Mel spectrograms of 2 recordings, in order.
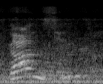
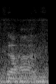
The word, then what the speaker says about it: Gehazi: But Elisha had the servant Ganzi, if I'm pronouncing Gehazi, excuse my pronunciation of these Hebrew names. Yeah, I kind of like Ganzi as well, but his name is Gehazi.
